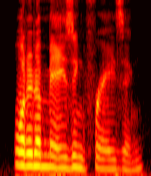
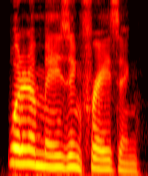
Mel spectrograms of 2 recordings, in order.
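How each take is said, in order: Both takes have the same delivery.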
